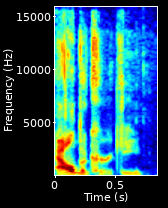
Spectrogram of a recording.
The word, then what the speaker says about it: Albuquerque: to pronounce to OverWatch I didn't realize it was pronounced Albuquerque yeah neither die where is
